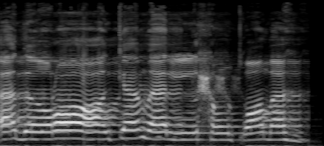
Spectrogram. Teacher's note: اس میں جو پہلے مد ہے اسے مد منفصل کہتے ہیں، 4 سیکنڈ لمبا کیجیے گا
